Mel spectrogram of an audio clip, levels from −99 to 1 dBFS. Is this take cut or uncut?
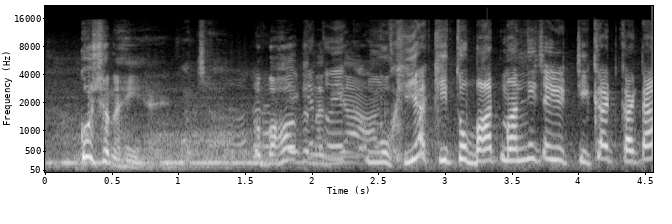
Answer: cut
